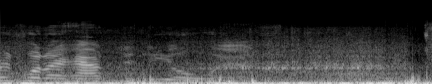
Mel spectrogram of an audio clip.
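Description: A woman's voice talking in short phrases over a steady low rumble.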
